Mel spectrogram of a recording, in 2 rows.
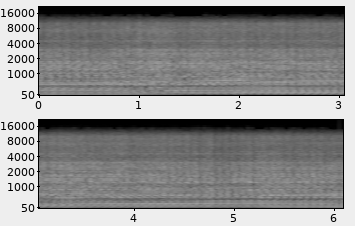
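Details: New TDME-490 58 hp marine diesel, under one hour of run-in, at 1000 rpm, heard 3 m from the boat, bridge door open, engine hatches closed: steady, even drone with firm low beat, no knocks; healthy.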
